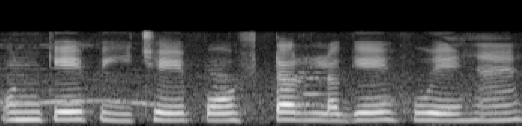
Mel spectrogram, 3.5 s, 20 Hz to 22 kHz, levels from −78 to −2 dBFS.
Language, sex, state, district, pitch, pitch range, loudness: Hindi, female, Haryana, Jhajjar, 230 Hz, 220-240 Hz, -16 LUFS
